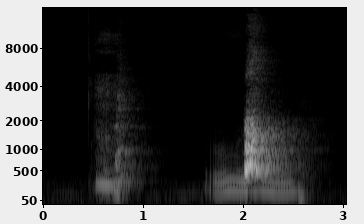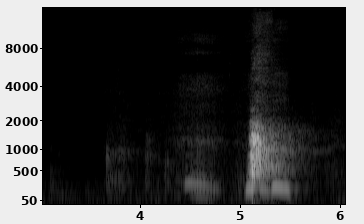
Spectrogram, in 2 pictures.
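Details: Pet dogs on a quiet night, heard as a short whine, then a loud harsh bark with a tonal edge, another whine and a second loud bark, with silence between the sounds.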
